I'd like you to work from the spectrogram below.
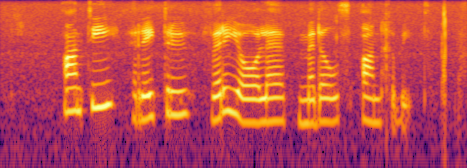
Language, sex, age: Afrikaans, female, 20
